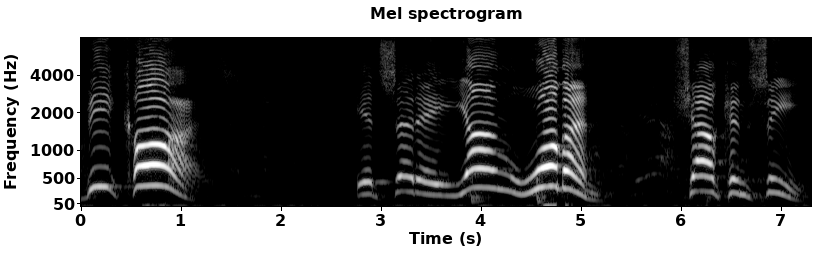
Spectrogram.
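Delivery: booming, slow shouted preaching; preaching at full force. Acted. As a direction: thunder it from the pulpit. Fiery preaching about the RSV.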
